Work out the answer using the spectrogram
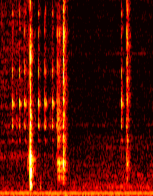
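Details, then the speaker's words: Failing laptop hard drive: quiet, uneven sharp clicks in clusters as the heads keep retrying and failing to read; the drive is being replaced with a new HDD. "So you hear that? That's the internal mechanism trying to read the hard drive, and it's failing."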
